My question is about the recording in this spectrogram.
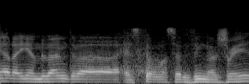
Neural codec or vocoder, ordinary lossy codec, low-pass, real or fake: codec, 16 kHz, 0.5 kbps, X-Codec, HuBERT features, trained on general audio; Opus, 24 kbps; 5.4 kHz; fake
